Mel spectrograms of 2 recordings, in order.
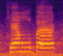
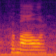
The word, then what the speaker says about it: Kamala: I don't think Biden's going to make the 4 years, and the Camelback, forget it. The Camelback, who's that? Kamala. Oh, wow. That both mispronounced the name and xenophobic.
